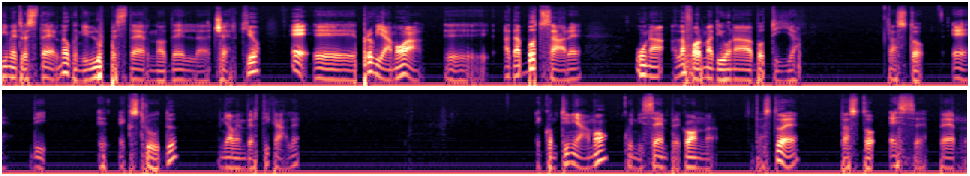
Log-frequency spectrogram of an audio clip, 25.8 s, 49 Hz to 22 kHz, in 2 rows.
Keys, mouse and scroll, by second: 8.1-12.8 middle drag, 12.8 e, 18.3-20.1 middle drag, 21.9 e, 24.7 s.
